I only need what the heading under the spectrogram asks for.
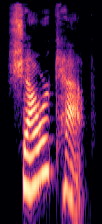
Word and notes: shower cap: American English

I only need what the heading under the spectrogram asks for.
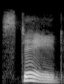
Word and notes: staid: American English

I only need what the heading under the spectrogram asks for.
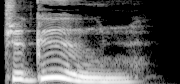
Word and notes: dragoon: British English

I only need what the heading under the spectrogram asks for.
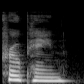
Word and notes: propane: American English

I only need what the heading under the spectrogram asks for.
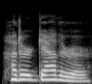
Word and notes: hunter-gatherer: American English

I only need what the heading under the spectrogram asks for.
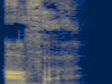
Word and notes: other: British English

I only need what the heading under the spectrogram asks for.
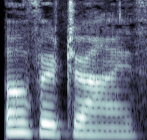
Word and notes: overdrive: American English

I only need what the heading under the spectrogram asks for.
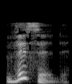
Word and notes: viscid: British English

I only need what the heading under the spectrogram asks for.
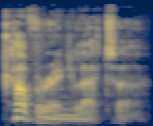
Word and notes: covering letter: British English

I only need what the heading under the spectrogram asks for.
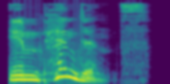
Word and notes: impendence: British English

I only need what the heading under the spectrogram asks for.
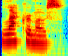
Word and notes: lachrymose: American English

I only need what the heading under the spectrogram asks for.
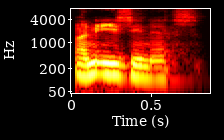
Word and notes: uneasiness: American English

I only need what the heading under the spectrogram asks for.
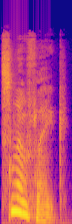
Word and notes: snowflake: British English

